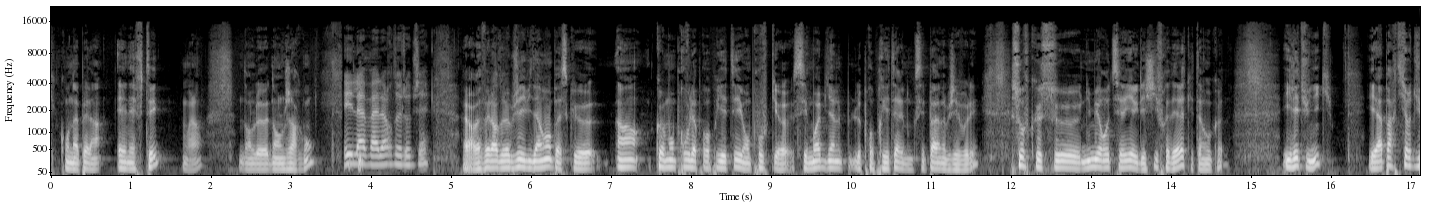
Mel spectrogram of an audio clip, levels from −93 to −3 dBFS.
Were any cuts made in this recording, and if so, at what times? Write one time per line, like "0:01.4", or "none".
0:03.6
0:12.0
0:14.2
